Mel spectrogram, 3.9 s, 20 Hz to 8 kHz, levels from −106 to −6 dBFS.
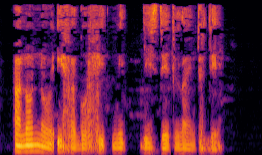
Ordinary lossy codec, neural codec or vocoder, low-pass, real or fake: MP3, 32 kbps; codec, 16 kHz, 16 kbps, FreqCodec, larger model; 7.2 kHz; fake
